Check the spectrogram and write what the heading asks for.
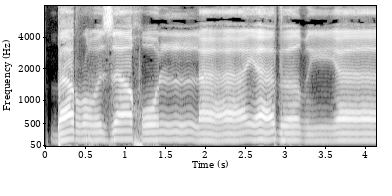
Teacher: juga sendiri itu idgham yang kita namakan juga idgham Kamil yaitu kita memasukkannya secara utuh secara seluruhan kepada huruf lam sehingga tidak menyisahkan sedikit daripada bunyi huruf nunnya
